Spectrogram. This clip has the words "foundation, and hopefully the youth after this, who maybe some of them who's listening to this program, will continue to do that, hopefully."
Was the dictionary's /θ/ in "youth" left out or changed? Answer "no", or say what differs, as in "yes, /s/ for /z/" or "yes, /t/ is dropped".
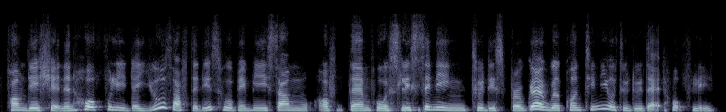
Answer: yes, /s/ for /θ/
